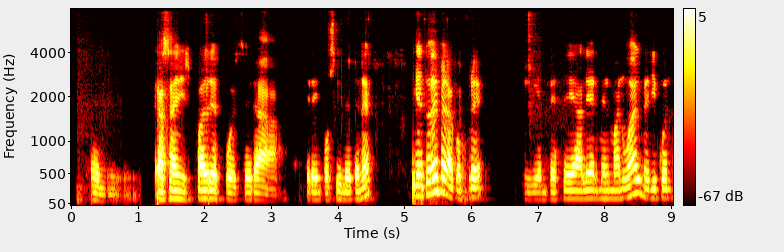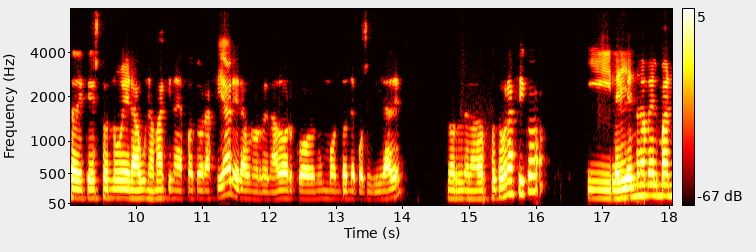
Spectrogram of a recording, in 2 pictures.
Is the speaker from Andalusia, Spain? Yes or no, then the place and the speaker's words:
no; Valencia, Valencian Community, Spain; de Valencia.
